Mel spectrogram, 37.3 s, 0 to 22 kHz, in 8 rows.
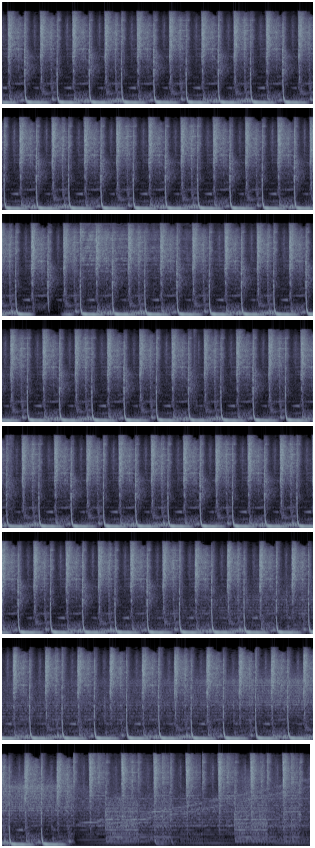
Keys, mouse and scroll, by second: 1.2 Tab, 2.0 Tab, 2.5 a, 2.8 a, 3.2-5.2 right drag, 4.4-6.4 drag, 6.2 right click, 7.9-12.0 middle drag, 13.4-20.0 drag, 22.2-25.0 middle drag, 26.4-28.8 drag, 34.2-36.0 drag.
